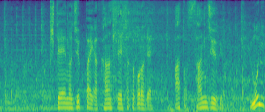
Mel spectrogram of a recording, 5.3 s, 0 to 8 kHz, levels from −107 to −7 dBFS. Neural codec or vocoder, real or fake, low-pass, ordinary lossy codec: codec, 16 kHz, 8 kbps, FunCodec, trained on LibriTTS, 25 frames a second; fake; none; none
